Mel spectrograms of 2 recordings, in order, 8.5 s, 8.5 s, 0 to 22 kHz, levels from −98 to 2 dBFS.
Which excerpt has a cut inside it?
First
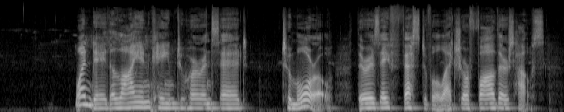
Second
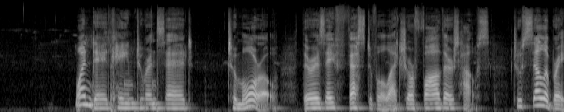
second; 2 cuts; at 1.7 s, 2.2 s

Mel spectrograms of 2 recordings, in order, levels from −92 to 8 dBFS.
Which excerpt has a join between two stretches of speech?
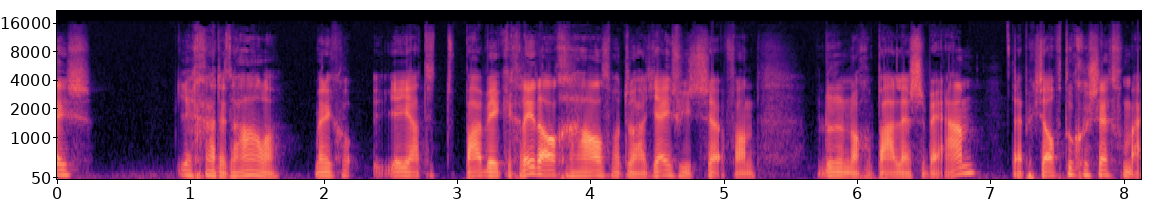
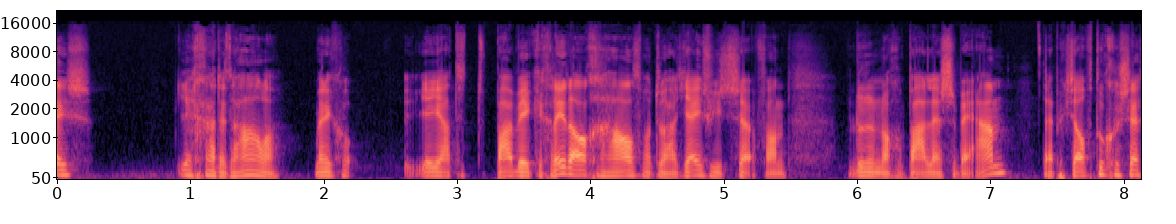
first; 1 cut; at 2.3 s

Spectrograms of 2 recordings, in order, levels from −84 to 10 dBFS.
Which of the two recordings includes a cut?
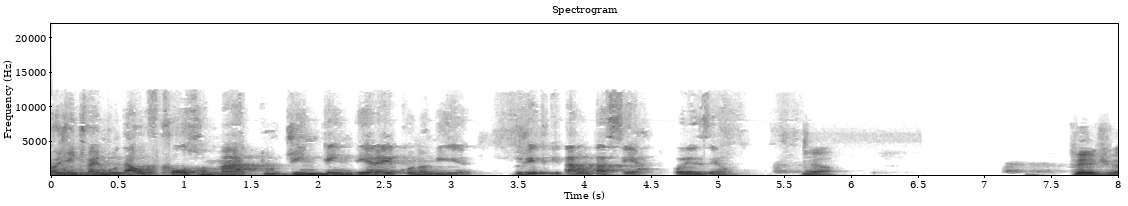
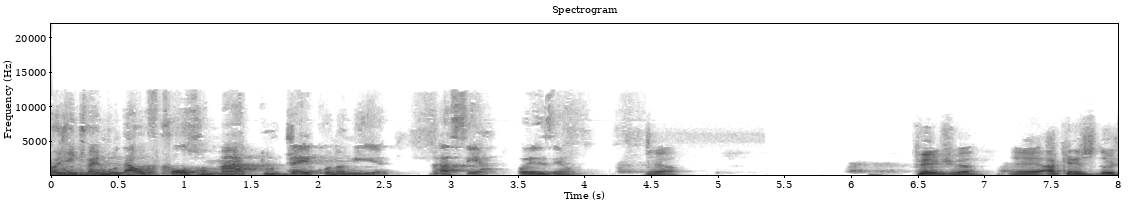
second; 2 cuts; at 1.8 s, 2.9 s

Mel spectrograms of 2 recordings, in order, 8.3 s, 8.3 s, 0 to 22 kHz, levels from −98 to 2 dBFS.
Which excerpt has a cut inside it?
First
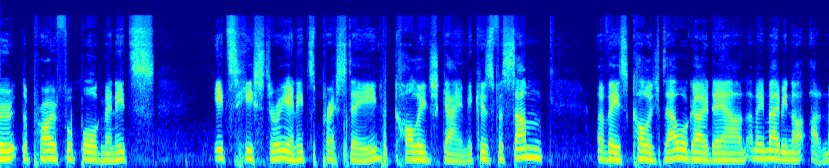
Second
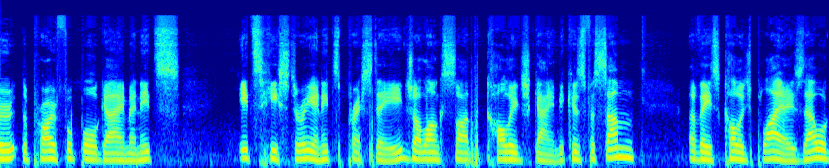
first; 3 cuts; at 1.0 s, 3.8 s, 6.6 s

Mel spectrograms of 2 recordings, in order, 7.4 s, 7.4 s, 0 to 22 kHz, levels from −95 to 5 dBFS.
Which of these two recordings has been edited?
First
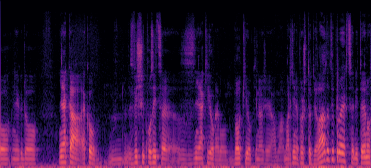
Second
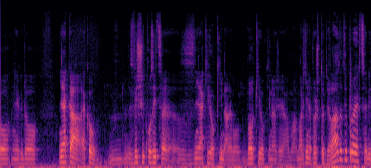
first; 1 cut; at 4.3 s

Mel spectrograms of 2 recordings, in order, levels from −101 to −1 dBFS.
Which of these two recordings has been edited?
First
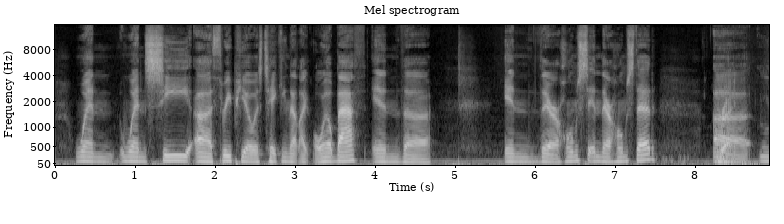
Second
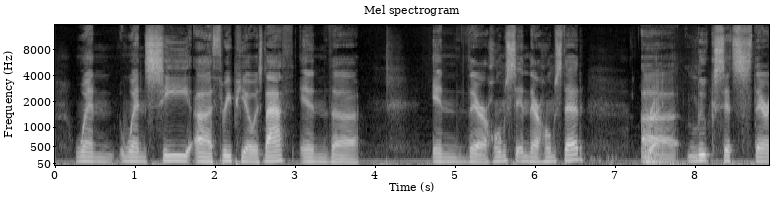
second; 1 cut; at 2.6 s

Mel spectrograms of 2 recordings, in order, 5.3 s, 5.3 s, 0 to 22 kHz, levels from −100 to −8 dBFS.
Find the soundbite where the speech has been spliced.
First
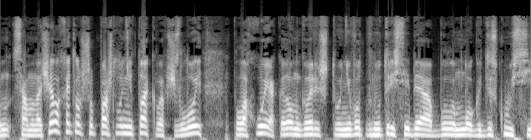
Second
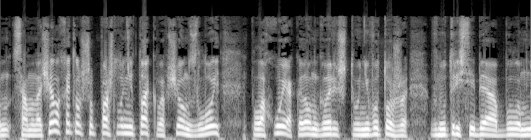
first; 2 cuts; at 1.7 s, 3.6 s

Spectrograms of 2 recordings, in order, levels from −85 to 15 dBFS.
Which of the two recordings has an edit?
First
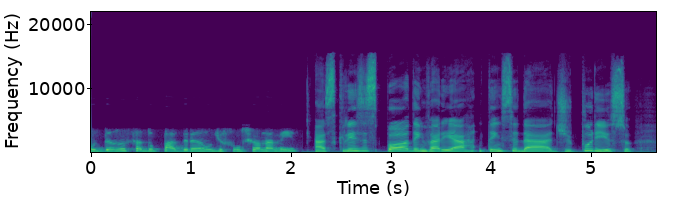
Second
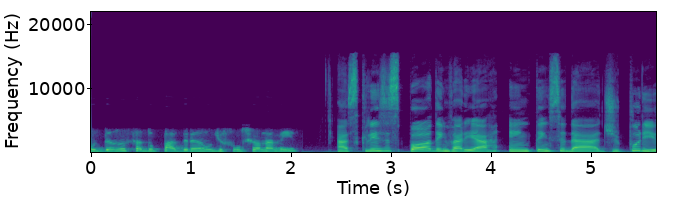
first; 2 cuts; at 2.2 s, 3.9 s

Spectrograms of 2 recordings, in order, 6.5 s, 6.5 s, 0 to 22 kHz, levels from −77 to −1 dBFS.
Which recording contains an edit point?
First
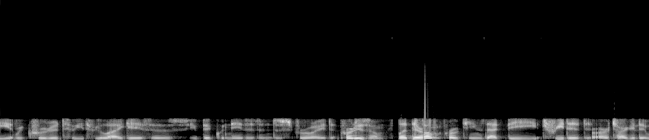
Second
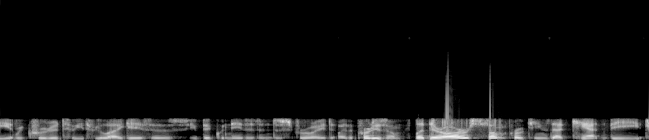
first; 3 cuts; at 3.3 s, 4.2 s, 5.0 s

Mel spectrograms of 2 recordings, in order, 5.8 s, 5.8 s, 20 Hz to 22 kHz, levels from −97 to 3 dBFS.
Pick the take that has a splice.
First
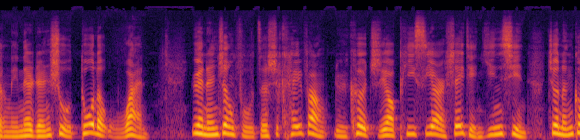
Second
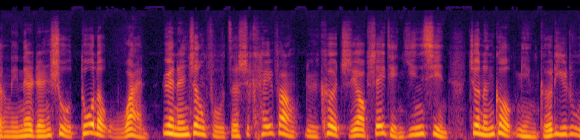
second; 2 cuts; at 1.6 s, 3.7 s

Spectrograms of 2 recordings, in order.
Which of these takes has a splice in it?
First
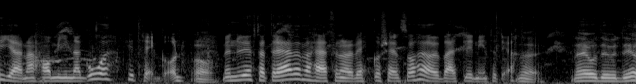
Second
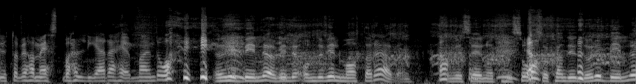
first; 1 cut; at 5.0 s

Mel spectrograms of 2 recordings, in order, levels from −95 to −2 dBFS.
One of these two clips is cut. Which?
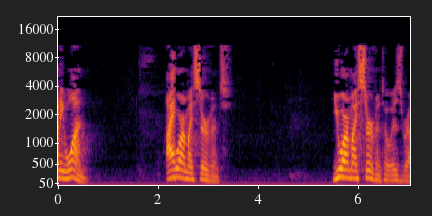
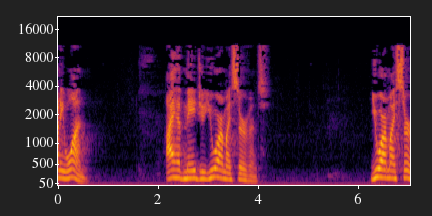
first; 1 cut; at 2.3 s

